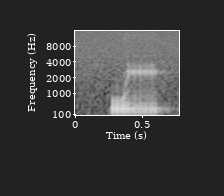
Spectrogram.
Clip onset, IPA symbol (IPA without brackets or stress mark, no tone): w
